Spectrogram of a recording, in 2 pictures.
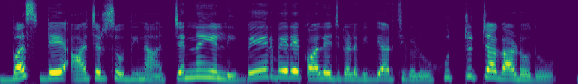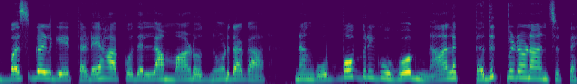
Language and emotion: Kannada, angry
